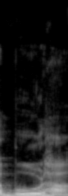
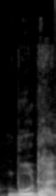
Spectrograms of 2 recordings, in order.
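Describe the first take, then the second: First: बूढ़ा as boo-rhaa, retroflex flap; बूढ़ा with dotted ढ़ sound; correct flapped rh. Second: बूढ़ा as boo-dhaa, hard retroflex stop; बूढ़ा with undotted ढ sound; wrong hard dh. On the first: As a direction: flick the tongue in बूढ़ा. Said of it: "इसमें नीचे बिंदी लगेगी". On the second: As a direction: say बूढ़ा without any flap. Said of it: "नहीं होता". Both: Shown as a demonstration.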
